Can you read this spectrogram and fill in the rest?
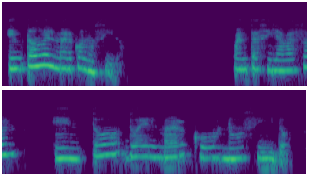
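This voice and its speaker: A woman teacher explains poetic rules step by step, stopping now and then to think aloud. Her voice sits a little high, with a gravelly, husky edge. The recording sounds dull and lo-fi. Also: darkish tone. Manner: clear explanatory pace with thinking-aloud pauses. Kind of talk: recorded literature lesson.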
